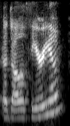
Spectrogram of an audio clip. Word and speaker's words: Adalatherium: I think it's pronounced Adalatherium. Oh, that sounded great.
